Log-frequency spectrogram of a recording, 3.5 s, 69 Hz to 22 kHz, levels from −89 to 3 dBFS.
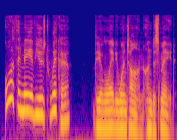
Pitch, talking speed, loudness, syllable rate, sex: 155 Hz, 205 wpm, -16 LUFS, 5.4 syllables/s, male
